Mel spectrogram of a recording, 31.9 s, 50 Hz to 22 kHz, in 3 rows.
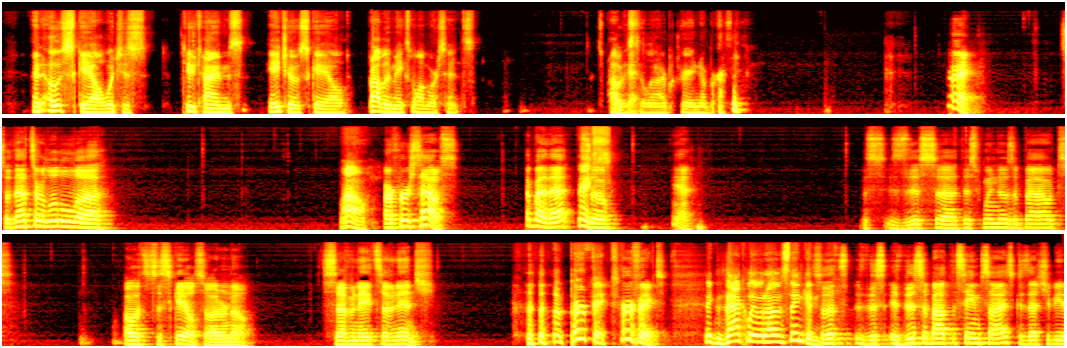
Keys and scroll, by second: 5.9-6.8 typing, 20.3 |, 25.5 space, 30.2 l.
